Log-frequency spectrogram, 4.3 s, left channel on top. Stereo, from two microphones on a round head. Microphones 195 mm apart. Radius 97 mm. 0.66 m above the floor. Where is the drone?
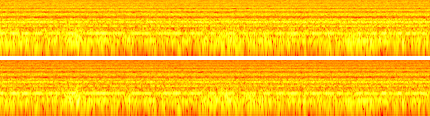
30° left (ahead or behind).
